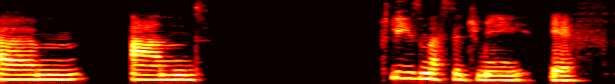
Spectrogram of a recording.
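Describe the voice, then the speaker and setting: The speaker is a woman with a fairly low pitch. She delivers her words in a monotone, flat way. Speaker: charity staff webinar host. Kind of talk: webinar presentation. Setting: video call. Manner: deliberately slow.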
